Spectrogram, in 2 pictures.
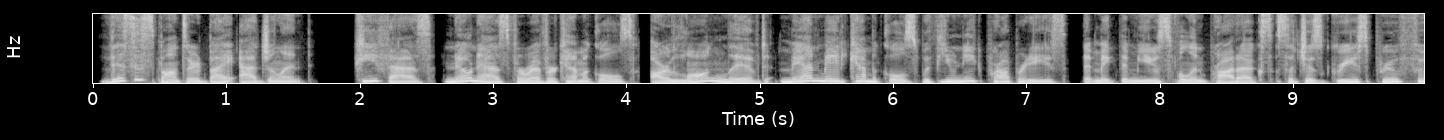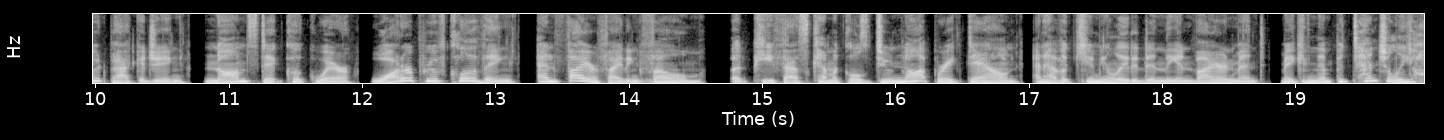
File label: audio news release; world water week pfas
